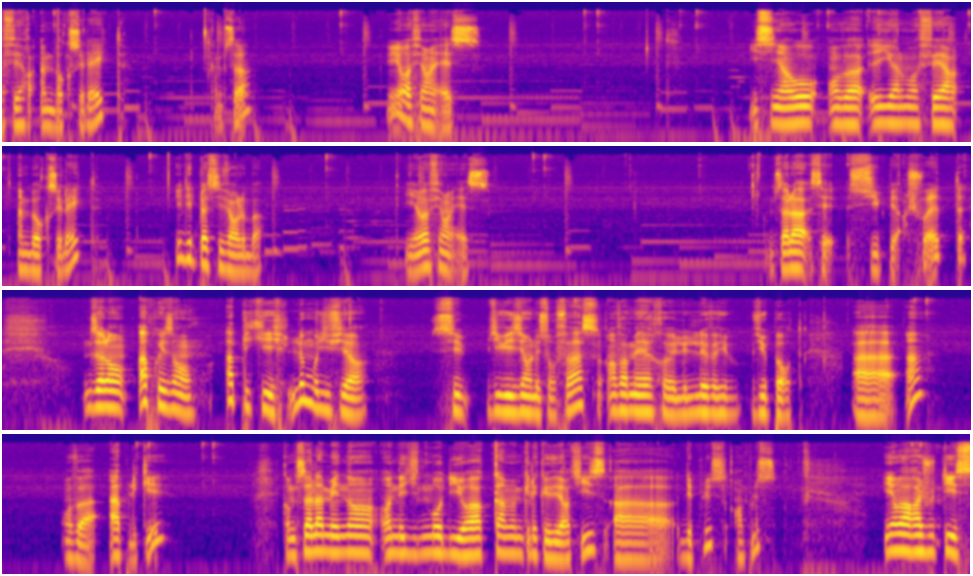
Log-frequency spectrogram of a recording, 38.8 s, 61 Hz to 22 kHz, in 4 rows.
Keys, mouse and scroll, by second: 1.3-3.7 drag, 3.7 s, 6.6 right click, 7.1 b, 8.4 right click, 8.8 b, 10.2-10.9 shift+scroll up 1, 10.9-13.1 drag, 13.1-13.8 scroll up 1, 13.8 s, 15.1 z, 15.5 scroll down 4, 15.8 middle click, 16.7-17.1 scroll up 1, 17.1-19.5 middle drag, 19.5 Tab, 20.1-24.8 middle drag, 24.8-27.8 drag, 28.3-31.9 drag, 31.9 Tab, 32.5 scroll down 1, 32.7 middle click, 33.3-33.8 scroll up 1, 33.8-36.8 middle drag, 36.8 Tab, 38.0-38.7 drag.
